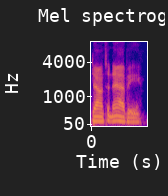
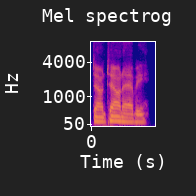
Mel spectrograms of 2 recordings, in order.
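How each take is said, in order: First: The first word ends with a short 'ton' sound. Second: The first word ends with a full 'town' sound. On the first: This is the name as actually pronounced. The speaker calls it right. "for about a week now for me. It's been Downton Abbey" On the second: This is how the name was long assumed to go. The speaker calls it wrong. "Before that, it was Downtown Abbey"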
